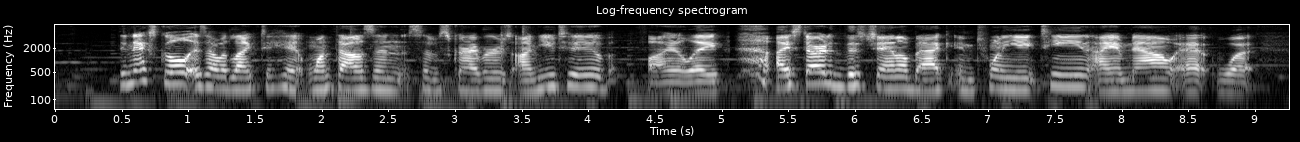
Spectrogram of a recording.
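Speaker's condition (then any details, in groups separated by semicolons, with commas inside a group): No condition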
